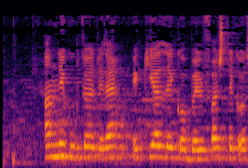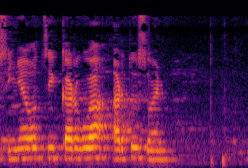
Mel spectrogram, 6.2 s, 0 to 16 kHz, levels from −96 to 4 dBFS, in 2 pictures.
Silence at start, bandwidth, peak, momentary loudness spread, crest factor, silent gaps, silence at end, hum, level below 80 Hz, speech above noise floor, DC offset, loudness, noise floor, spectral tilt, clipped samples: 0.15 s; 11.5 kHz; -4 dBFS; 9 LU; 18 dB; none; 0.3 s; none; -68 dBFS; 30 dB; under 0.1%; -22 LUFS; -51 dBFS; -4 dB/octave; under 0.1%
